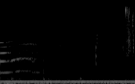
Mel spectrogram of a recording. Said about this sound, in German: Ist das gerade eine Katze mit Ja, das war eine Katze.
